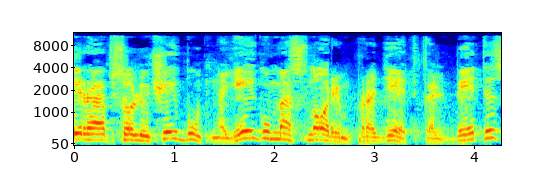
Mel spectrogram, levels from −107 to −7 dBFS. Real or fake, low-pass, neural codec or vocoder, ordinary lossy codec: fake; 10.8 kHz; vocoder, 44.1 kHz, 128 mel bands, Pupu-Vocoder; AAC, 32 kbps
